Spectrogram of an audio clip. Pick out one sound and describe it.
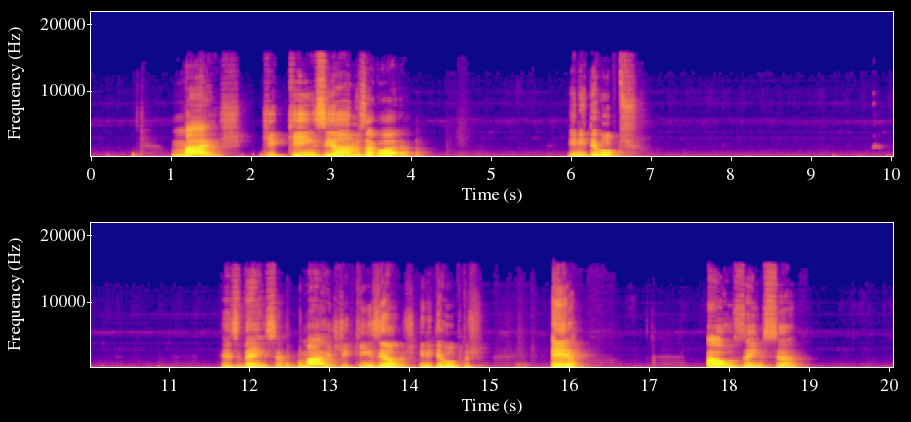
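A man speaks calmly in short phrases, close to a microphone, with pauses between them.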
